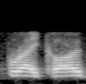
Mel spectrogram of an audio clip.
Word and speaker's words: Reichard: My name again is Chip Reichard. That's spelled R-E-I-C-H, another H-A-R-D.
